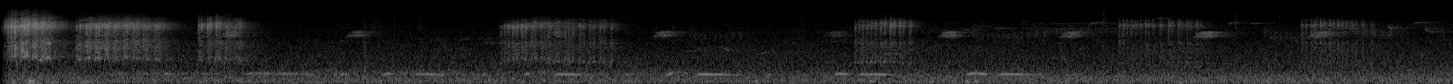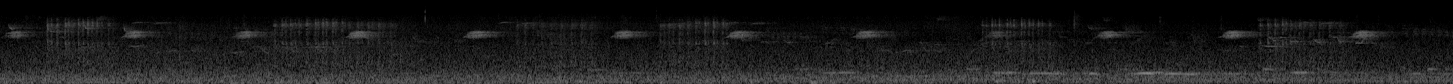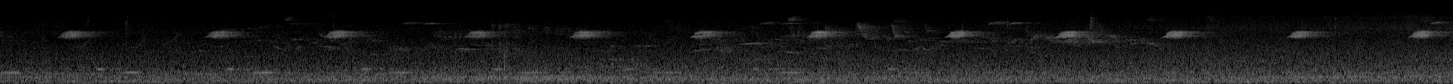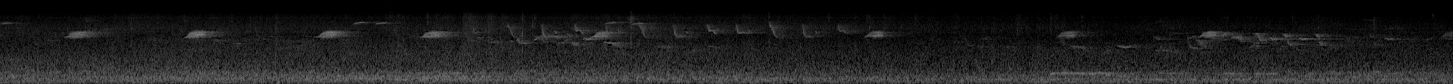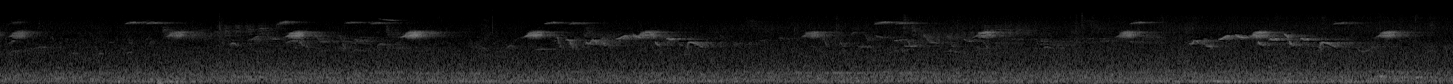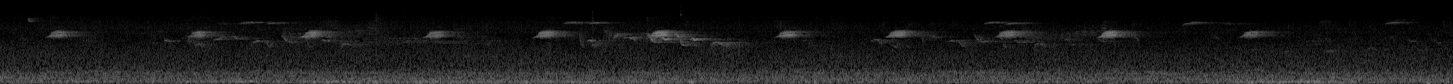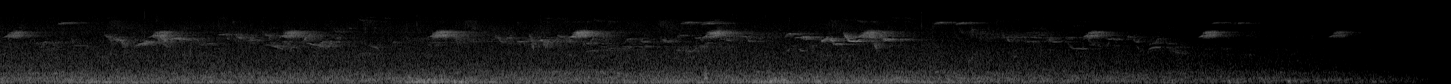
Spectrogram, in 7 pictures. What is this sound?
Ambiance in a forest in France, Gers.wind in the trees, many birds, a jay fly by at the beginning,distant cuckoo. Recorded A/B with 2 cardioid microphones schoeps cmc6 through SQN4S mixer on a Fostex PD4.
